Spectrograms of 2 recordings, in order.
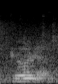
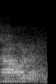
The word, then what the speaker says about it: Gouda: And how do you pronounce it? Gouda. No, that's the American way. The company was headquartered in that town, which I visited and spent a lot of time there. And it's pronounced Gouda. That's the Dutch way of saying that town.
